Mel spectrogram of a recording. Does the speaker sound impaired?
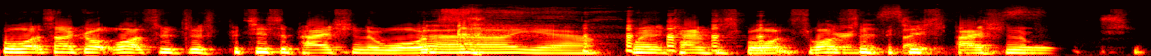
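Yes: bilateral cleft lip and palate; congenital bilateral cleft lip and palate, many operations from 3 months, hip bone graft, throat operation; as child squeaky, very airy, nasal voice, speech therapy through life, much improved since.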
